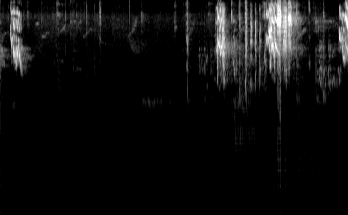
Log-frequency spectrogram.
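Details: Household budgerigars: a single squeaky chirp, a quiet gap, then a scratchy rapid flurry of chirps and a harsh screech at the end.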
